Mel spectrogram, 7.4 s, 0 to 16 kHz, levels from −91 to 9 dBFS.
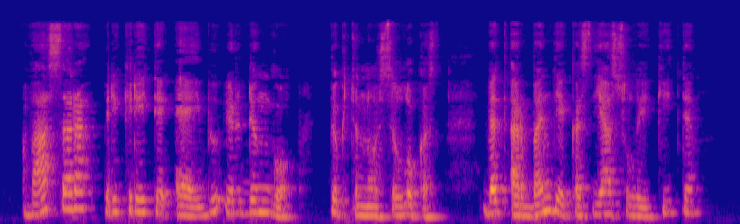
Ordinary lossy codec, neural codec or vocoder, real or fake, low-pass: AAC, 48 kbps; none; real; 10.8 kHz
